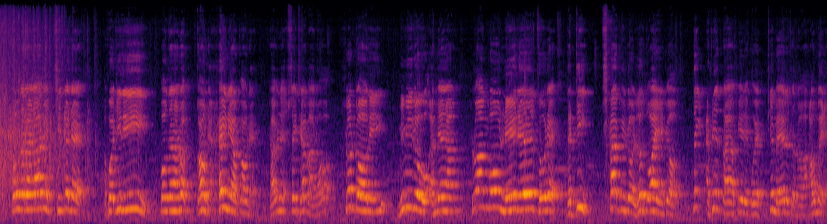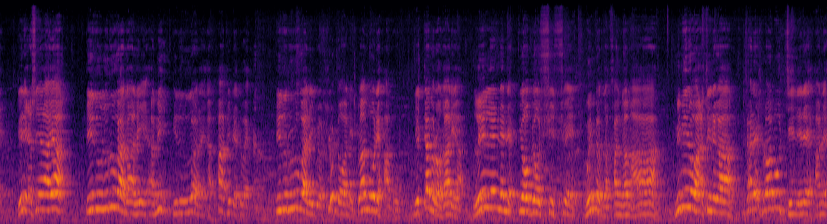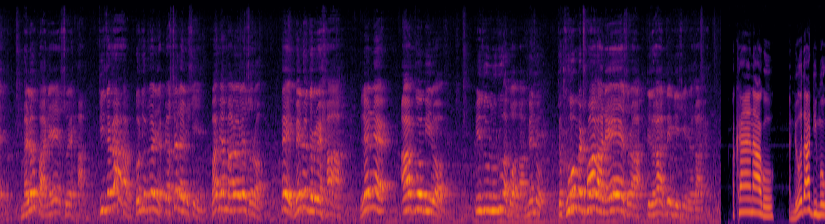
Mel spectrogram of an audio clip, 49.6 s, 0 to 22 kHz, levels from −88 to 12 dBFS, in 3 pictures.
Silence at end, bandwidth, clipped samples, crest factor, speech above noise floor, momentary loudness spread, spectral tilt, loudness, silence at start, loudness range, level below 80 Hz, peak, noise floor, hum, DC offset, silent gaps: 0 s; 18 kHz; under 0.1%; 18 dB; 21 dB; 14 LU; -5.5 dB/octave; -22 LUFS; 0 s; 6 LU; -52 dBFS; -4 dBFS; -42 dBFS; none; under 0.1%; none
